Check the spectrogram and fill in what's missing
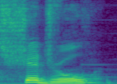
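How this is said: It is said with a British pronunciation. "In British English, we pronounce it"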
